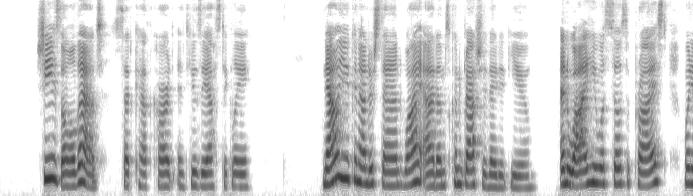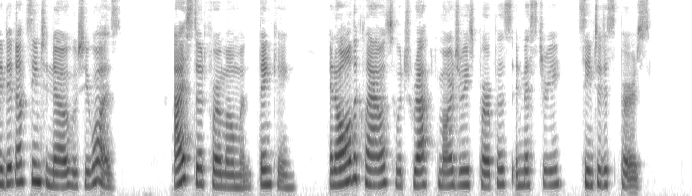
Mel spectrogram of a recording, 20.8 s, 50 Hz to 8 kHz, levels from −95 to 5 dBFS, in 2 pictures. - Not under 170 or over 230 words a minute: No, average, 145 wpm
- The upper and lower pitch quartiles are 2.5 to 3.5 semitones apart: Yes, average, 3.2 semitones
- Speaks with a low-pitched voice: No, high, 220 Hz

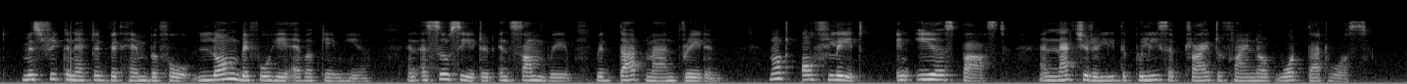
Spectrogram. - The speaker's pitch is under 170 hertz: No, medium, 185 Hz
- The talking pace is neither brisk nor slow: Yes, average, 160 wpm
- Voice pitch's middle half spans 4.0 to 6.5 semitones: No, average, 3.2 semitones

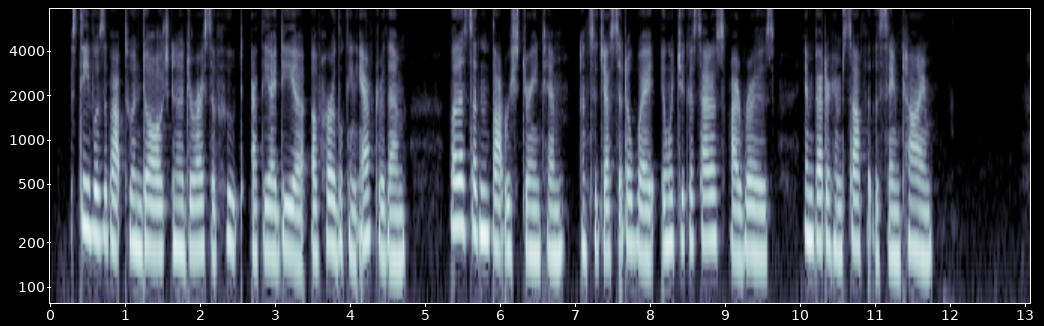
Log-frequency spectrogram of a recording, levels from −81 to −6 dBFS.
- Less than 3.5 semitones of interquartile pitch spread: Yes, average, 2.9 semitones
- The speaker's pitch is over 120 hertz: Yes, medium, 185 Hz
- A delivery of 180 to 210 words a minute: Yes, average, 185 wpm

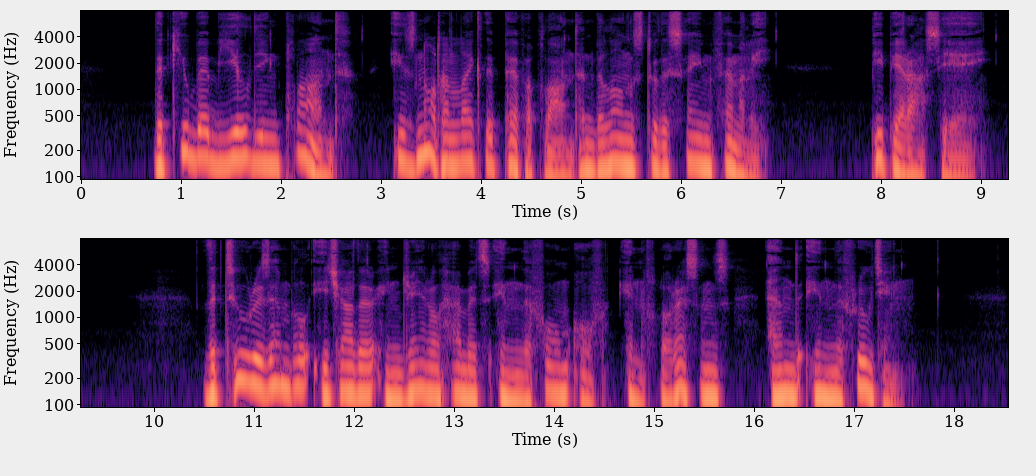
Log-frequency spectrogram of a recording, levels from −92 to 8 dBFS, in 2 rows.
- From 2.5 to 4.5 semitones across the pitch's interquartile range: Yes, average, 3.9 semitones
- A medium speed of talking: No, slow, 110 wpm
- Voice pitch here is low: Yes, low, 125 Hz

